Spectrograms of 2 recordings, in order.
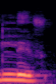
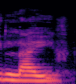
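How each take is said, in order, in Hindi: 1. स्वर छोटा है, 'give' जैसा। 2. स्वर लंबा है, 'five' जैसा। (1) "यहाँ पे मैं वर्ड लिव बोल रही हूँ" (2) "यहाँ भी स्पेलिंग सेम है"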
